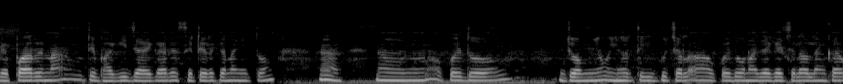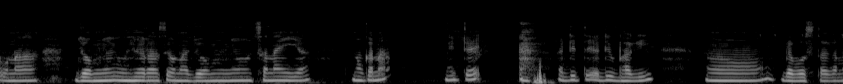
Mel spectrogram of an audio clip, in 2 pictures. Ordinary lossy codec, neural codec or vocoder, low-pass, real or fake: none; none; none; real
